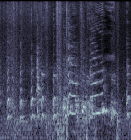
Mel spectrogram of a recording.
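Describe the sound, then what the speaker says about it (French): A multicolored hen with a large double comb clucking up close, a run of loud repeated clucks and short squawks, alone without talk. "c'est une belle poule, elle est multicolore"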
